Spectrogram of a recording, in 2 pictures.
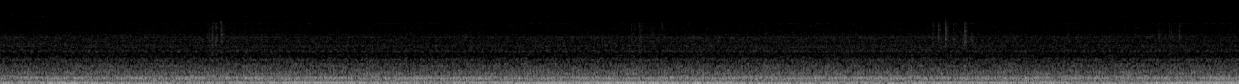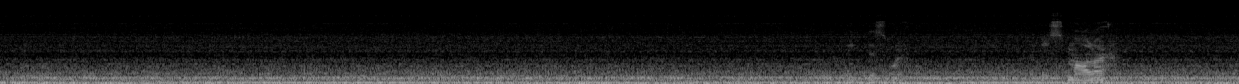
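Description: A small propeller plane's engine drones steadily while taxiing.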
